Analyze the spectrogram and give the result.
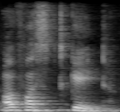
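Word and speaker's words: obfuscate: अफस्टकेट, अफस्टकेट। लेकिन जनरली अगर देखा जाए तो क्या उच्चारण करेंगे लोग? ऑव, ऑव बोलेंगे ही, ऑव बोलेंगे, लेकिन ऑव नहीं बोलना है, ओ नहीं बोलना है, अ बोलना है।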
